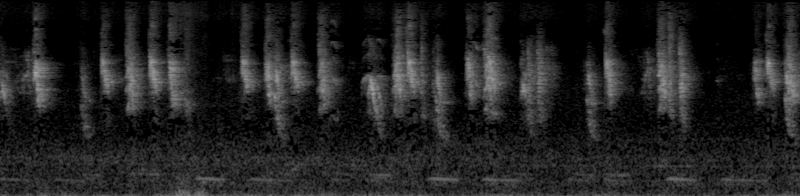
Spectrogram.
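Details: Flock of feeding birds including sparrows, great tits, azure-winged magpies and brown-eared bulbuls, giving a busy run of bright, high chirps nearly every half second, with a faint low hum beneath.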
